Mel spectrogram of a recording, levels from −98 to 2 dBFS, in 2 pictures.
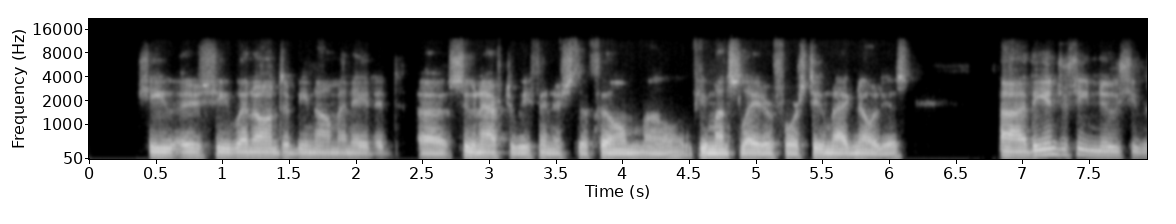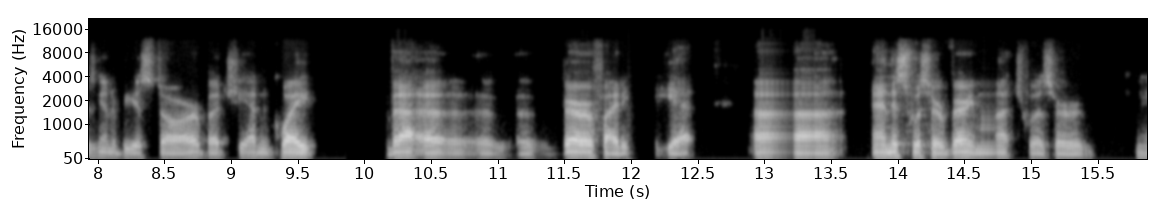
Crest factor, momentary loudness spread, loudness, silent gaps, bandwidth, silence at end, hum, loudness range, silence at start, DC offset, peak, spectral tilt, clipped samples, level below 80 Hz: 18 dB; 10 LU; -23 LUFS; 6.70-6.77 s, 9.85-10.15 s, 12.05-12.17 s; 11.5 kHz; 0 s; none; 3 LU; 0.4 s; under 0.1%; -6 dBFS; -5 dB/octave; under 0.1%; -64 dBFS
